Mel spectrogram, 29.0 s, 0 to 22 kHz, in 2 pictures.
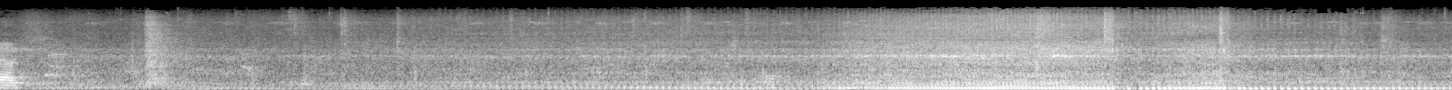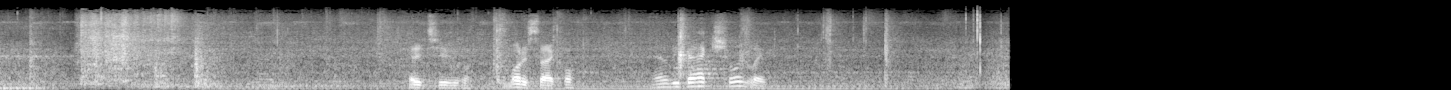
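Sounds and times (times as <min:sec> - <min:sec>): motorbike engine running: 0:01.9 - 0:23.1.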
